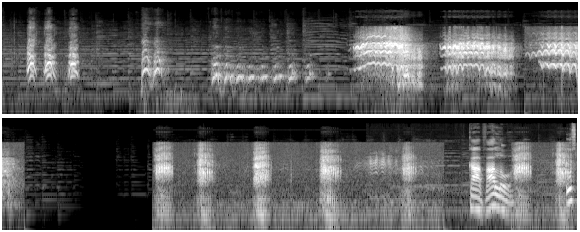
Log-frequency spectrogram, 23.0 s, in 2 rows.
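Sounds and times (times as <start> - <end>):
horse whinnying: 7.0 - 11.9, 17.9 - 20.1
horse snorting: 14.6 - 15.8, 16.5 - 17.0, 17.8 - 20.4, 21.7 - 23.0.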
